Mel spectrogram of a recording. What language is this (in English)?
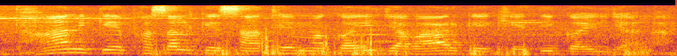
Bhojpuri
